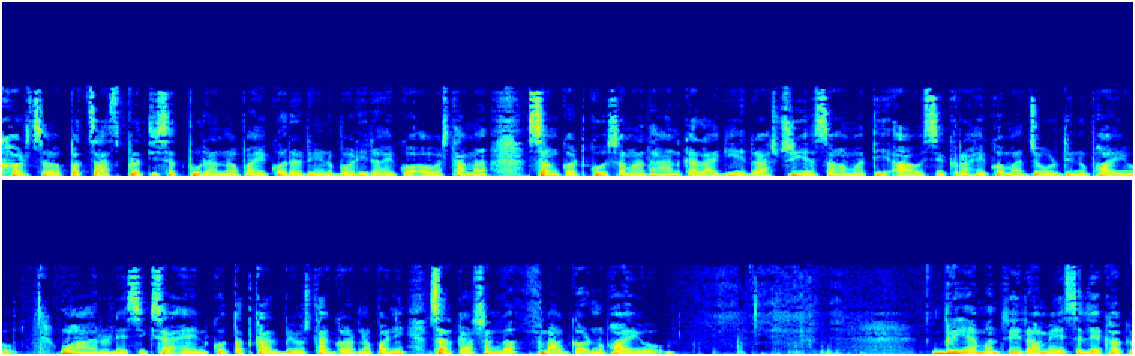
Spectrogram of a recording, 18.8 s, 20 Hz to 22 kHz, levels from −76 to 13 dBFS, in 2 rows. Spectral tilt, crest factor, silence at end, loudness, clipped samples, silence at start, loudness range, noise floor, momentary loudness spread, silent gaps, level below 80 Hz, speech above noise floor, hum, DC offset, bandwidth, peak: -5 dB/octave; 20 dB; 0 s; -19 LUFS; under 0.1%; 0 s; 2 LU; -44 dBFS; 8 LU; none; -52 dBFS; 26 dB; none; under 0.1%; 12 kHz; 0 dBFS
